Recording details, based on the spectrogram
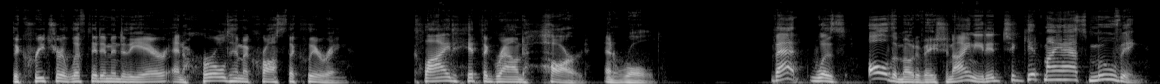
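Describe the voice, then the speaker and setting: A man's voice: medium pitch, no echo, studio quality, close to an everyday voice. A man playing a wry necromancer who narrates his own adventure, reading scripted first-person prose with dramatic storytelling. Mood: wry suspense.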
